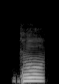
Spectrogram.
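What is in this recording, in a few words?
"dhuh2", Proto-Indo-European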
